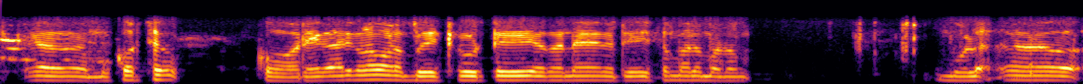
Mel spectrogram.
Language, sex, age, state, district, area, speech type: Malayalam, male, 18-30, Kerala, Kasaragod, rural, conversation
